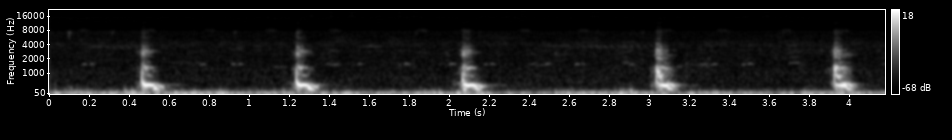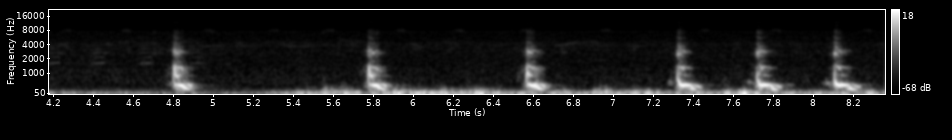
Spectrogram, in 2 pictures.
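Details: Repeated hollow, falling knock-like calls from a watercock, about eleven notes, starting slow and quickening toward the end, over a persistent low rumbling background.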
